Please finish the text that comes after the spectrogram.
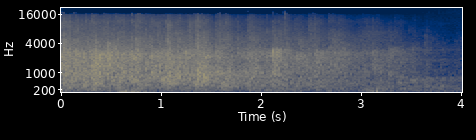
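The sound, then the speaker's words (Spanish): Audience applause for a chef invited up from the audience, a dense wash of many hands clapping at steady loudness that gradually thins and fades toward the end, with no voices over it. “Ok, véngase conmigo, por favor, dele un aplauso.”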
